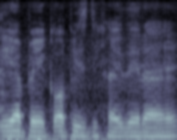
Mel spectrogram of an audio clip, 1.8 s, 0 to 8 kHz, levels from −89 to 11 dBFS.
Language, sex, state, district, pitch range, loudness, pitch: Hindi, male, Uttar Pradesh, Budaun, 95-105 Hz, -25 LUFS, 100 Hz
